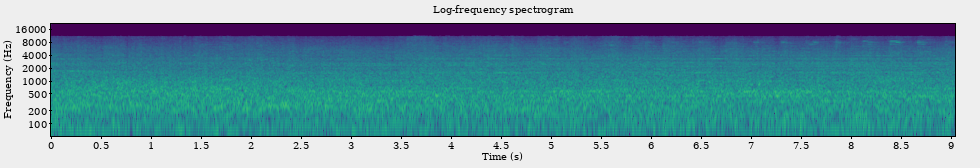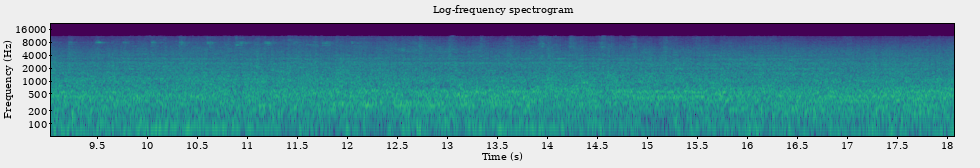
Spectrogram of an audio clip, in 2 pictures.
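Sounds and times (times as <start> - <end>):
train wheels rumbling on rails: 0.0 - 18.0
high wheel squeal: 6.2 - 12.7.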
